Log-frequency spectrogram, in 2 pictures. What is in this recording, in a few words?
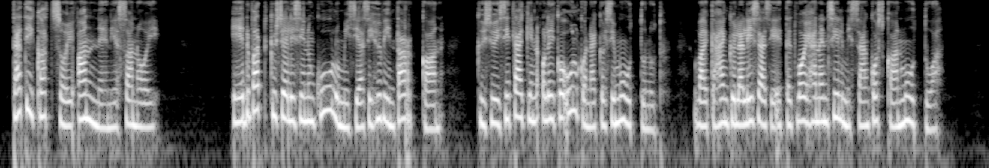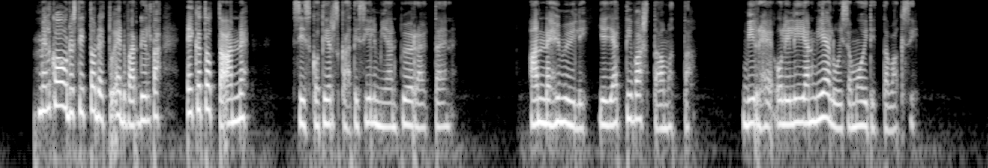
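Finnish, Audiobook, female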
